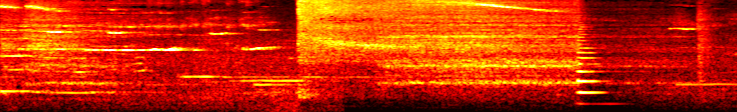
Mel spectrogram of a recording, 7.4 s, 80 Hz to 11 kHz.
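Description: Ex-Japanese commuter electric train (1000/5000-series type) on the move, its wheels and brakes squealing in several high steady tones. About three seconds in a hiss of air sets in, the air-brake release that gives these trains their 'piyuts' sound, and near six seconds there is a short, loud tone.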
